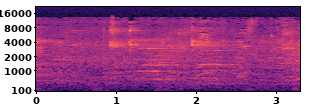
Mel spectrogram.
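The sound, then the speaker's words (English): A basketball is dribbled on a court during a game, with several bounces sounding under a steady wash of crowd noise and voices. “Hall gets the ball on the backside of the basket. He dribbles out, puts it in between his leg, drives baseline.”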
